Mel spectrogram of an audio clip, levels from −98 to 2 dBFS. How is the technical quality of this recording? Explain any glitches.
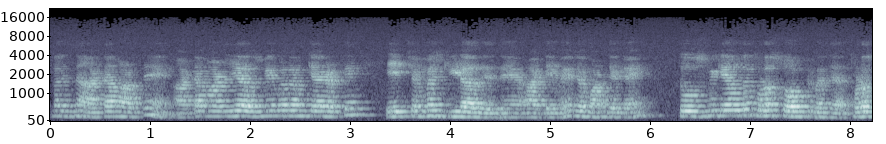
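I didn't hear any glitches here; the recording just runs along with nothing jumping out as a technical problem.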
